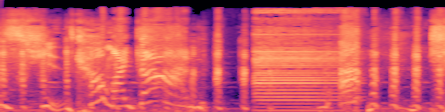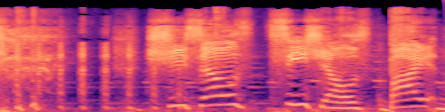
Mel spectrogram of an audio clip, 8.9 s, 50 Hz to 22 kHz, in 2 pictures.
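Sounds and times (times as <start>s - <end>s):
people chuckling and laughing: 0.0s - 6.2s
speech: 0.1s - 3.8s, 6.2s - 8.8s
loud flat game show buzzer in a tongue-twister game: 2.6s - 3.7s.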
